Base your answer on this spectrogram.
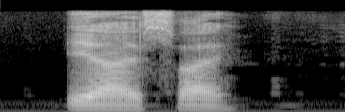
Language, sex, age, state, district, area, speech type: Santali, male, 30-45, Jharkhand, East Singhbhum, rural, spontaneous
